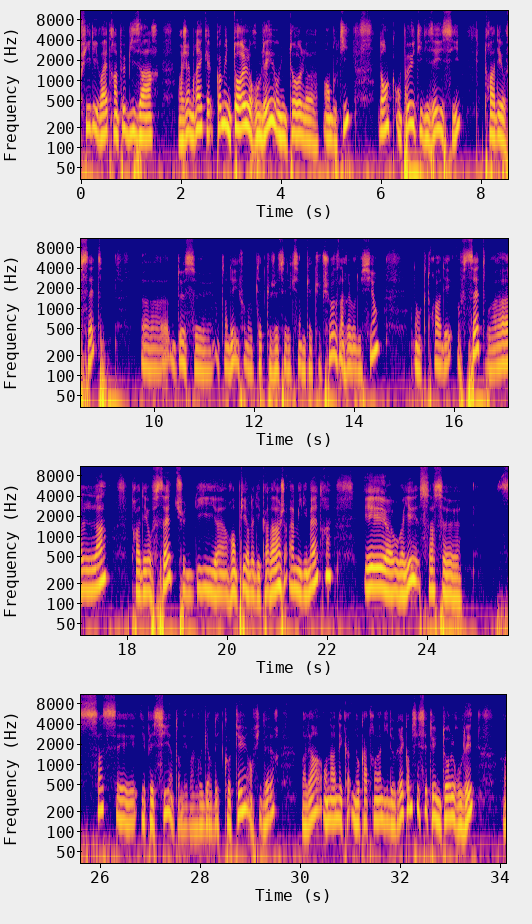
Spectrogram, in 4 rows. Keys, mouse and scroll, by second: 0.0-1.0 scroll up 2, 7.2 click, 7.5 click, 8.4 click, 10.6 click, 11.8 click, 13.1 click, 14.8 click, 15.6 click, 16.8-18.2 drag, 20.3 click, 25.3 click, 26.2-26.6 scroll up 1, 26.6-27.6 scroll down 2, 27.6 1, 28.1-30.8 right drag, 29.2 1, 31.5-32.6 scroll up 1, 31.5 typing, 32.6-33.0 scroll up 1, 33.2-34.1 right drag.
